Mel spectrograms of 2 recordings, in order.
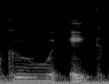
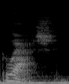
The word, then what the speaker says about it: gouache: Sure, it's just right here, and it's actually pronounced gouache. Cam laughed. His pronunciation with the hard CH sound at the end of the word was not even close.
